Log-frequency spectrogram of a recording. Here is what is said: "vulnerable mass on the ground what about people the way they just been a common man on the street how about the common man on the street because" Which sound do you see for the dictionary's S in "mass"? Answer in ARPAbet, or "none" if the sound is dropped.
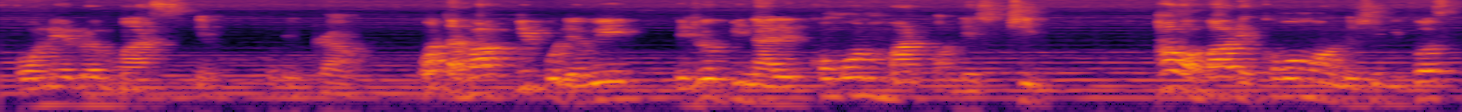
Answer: none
